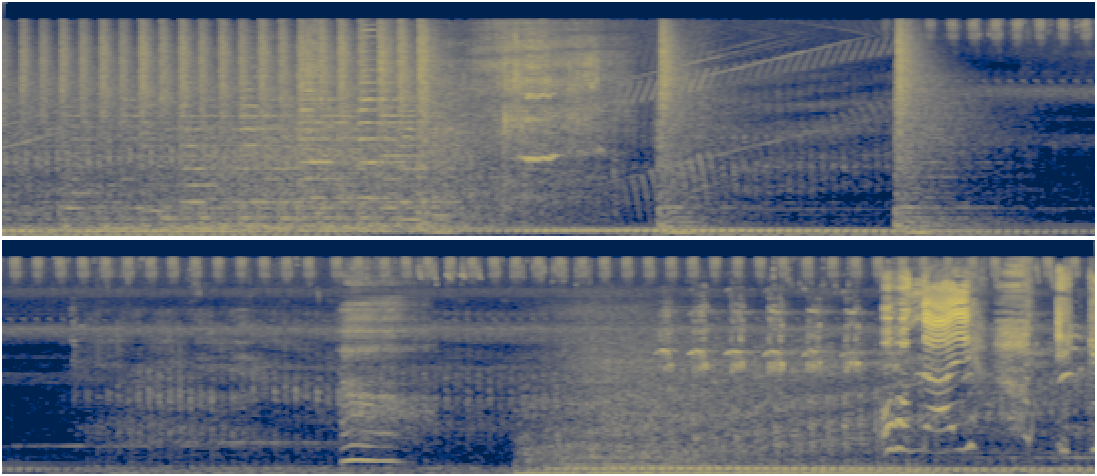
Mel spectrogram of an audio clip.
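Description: Helicopter rotor chopping steadily as it lifts off, with music underneath. It drops away to a quieter stretch broken by a brief low sound, then the rotor chop comes back loud about twelve seconds in as the helicopter passes overhead.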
